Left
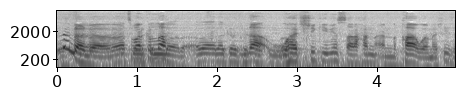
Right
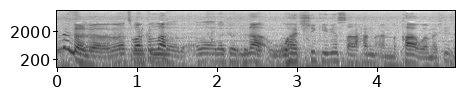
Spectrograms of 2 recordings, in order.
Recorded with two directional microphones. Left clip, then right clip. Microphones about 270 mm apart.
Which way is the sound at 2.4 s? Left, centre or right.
Centre.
